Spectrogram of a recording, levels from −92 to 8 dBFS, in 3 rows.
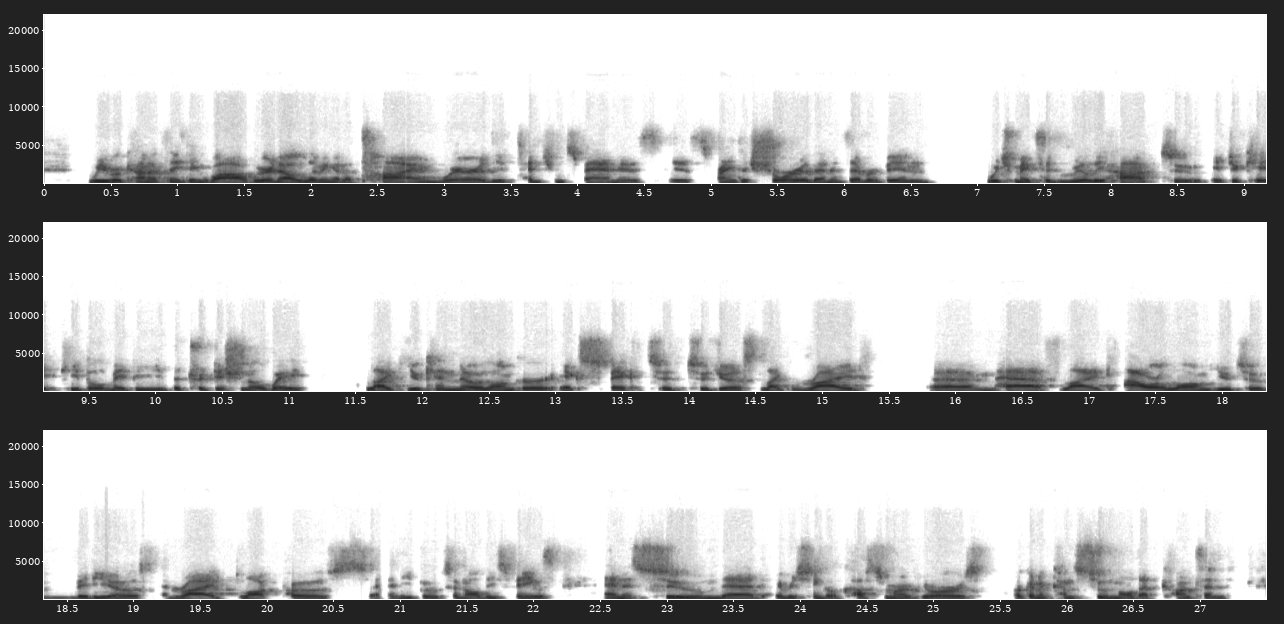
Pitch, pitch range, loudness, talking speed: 105 Hz, 100-110 Hz, -15 LUFS, 170 wpm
